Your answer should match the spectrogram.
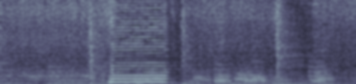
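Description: A single short horn toot from a golf cart, held at one pitch for about a third of a second, a little under a second in, over background music.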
